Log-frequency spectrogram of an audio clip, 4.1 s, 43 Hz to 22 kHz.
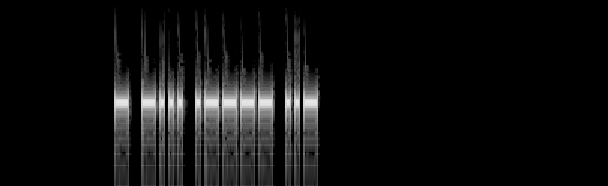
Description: Morse code, heard as a keyed tone, about 40 wpm, 700 Hz. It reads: TB1U
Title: DXCC-100 Call Signs - 4 Characters - Repeated 2x - 40wpm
